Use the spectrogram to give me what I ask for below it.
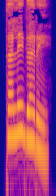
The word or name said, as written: ತೈಲಕಾರ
